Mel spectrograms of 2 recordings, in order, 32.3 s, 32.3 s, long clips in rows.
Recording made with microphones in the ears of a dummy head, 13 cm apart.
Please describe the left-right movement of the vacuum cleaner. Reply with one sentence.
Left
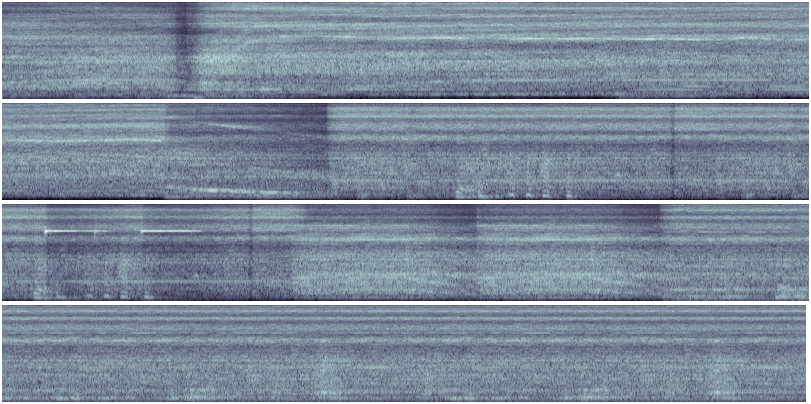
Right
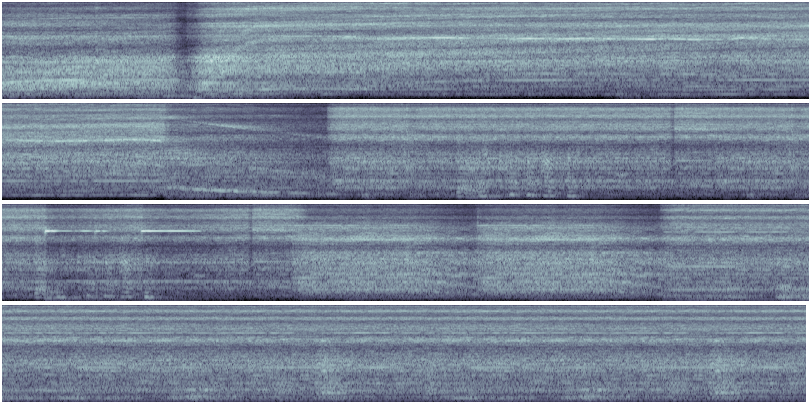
In this clip you hear the vacuum cleaner go from the right side to the left.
